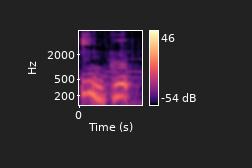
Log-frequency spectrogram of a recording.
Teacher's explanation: ing の g の後に u 母音の U, u をつけてしまって発音しています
